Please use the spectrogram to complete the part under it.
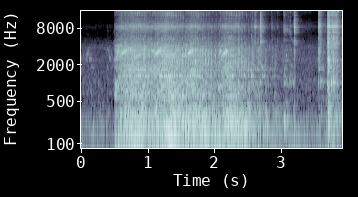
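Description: A sewing machine stitches a new fly zip onto a pair of trousers, whirring steadily at close range for about two seconds before slowing and stopping. A few sharp clicks and knocks follow, with a voice briefly under the sound.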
